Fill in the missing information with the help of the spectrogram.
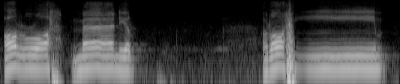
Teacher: میم پہ کھڑا زبر ہے، میم کو ایک الف کے برابر کم از کم لمبا کر کے پڑھیں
